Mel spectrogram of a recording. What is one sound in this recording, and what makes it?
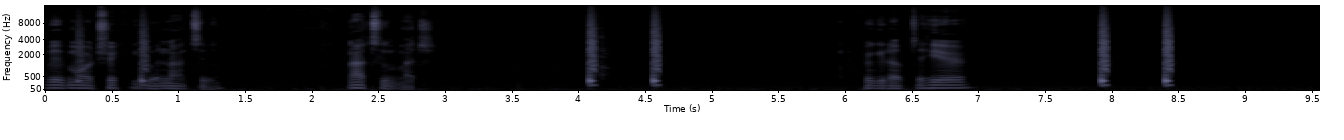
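Music plays in short bursts of pitched tones and sharp drum hits, with pauses between them.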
